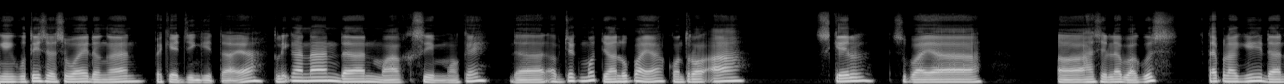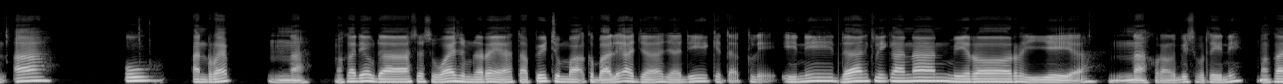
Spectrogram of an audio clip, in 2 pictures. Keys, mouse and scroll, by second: 0.3 middle click, 0.8 middle click, 2.1 middle click, 4.4 middle click, 5.5 click, 6.1 middle drag, 6.9 ctrl+a, 9.0-9.6 drag, 12.0 Tab, 12.9 a, 14.2 u, 20.0 click, 21.2 ctrl+z, 21.8-23.7 drag, 23.8 shift+middle drag, 24.8 shift+middle drag.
